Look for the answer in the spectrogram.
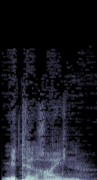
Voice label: pronunciation de mittelrhein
